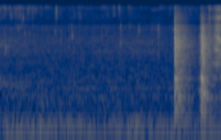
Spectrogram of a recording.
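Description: A faint steady hiss, then a single sharp knock near the end, typical of an emptied drinking glass being set down on a stone kitchen countertop.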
